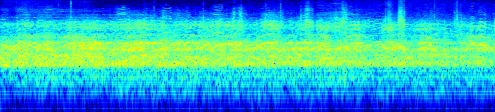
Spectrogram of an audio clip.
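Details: Snow geese departing Sacramento National Wildlife Refuge in a sunset fly-out, a very loud, continuous din of countless overlapping honks and yelps.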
